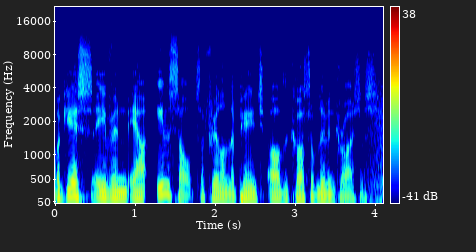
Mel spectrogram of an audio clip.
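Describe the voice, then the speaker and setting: Someone with an Australian accent speaks at a fairly quick pace in a very clean recording with a silent background and a dry, close sound with no echo. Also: man. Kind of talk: casual talk to camera. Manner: upbeat, cheeky.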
